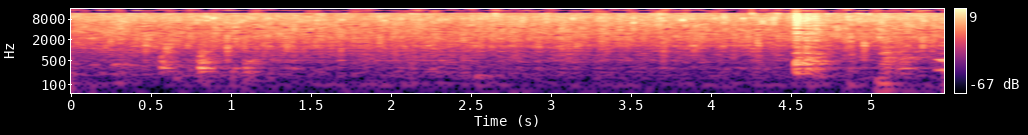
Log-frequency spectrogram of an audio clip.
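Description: Marinated chicken pieces deep-frying in oil in a pan, a steady sizzle, with one sharp knock about four and a half seconds in.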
